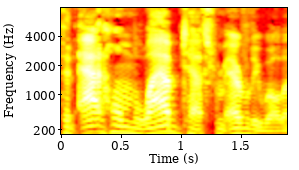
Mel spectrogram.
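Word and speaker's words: Everlywell: Everly Well. I actually pronounced that one right.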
